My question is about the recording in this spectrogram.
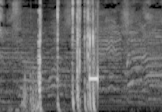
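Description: Phone being handled and swung against clothing: a quick run of knocks and rubbing on the microphone, with a short beep about a second in.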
